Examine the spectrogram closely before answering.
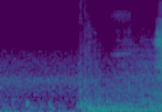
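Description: A goal explodes with a crackling burst.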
